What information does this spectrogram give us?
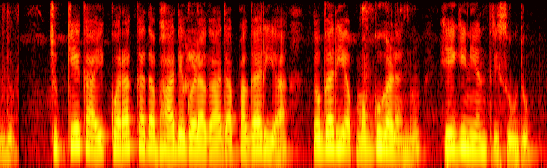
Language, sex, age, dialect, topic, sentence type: Kannada, female, 41-45, Coastal/Dakshin, agriculture, question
